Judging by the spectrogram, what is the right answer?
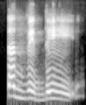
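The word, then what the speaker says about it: ತದ್ವಿದ್ಧಿ: ಹೇಳಿ ಕ್ಷೇತ್ರ ಕ್ಷೇತ್ರಜ್ಞ ಸಂಯೋಗ ತದ್ವಿದ್ದಿ ದಕ್ಕೆ ವ್ಯಂಜನ ಇರೋದ್ರಿಂದ ದಕ್ಕೆ ವತ್ತು ಬಂದಾಗೆ ಹೇಳಬೇಕು ತದ್ವಿ ಭರತರ್ಷಭ ಇದರ ಒಂದು ಉಚ್ಚಾರಣೆ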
